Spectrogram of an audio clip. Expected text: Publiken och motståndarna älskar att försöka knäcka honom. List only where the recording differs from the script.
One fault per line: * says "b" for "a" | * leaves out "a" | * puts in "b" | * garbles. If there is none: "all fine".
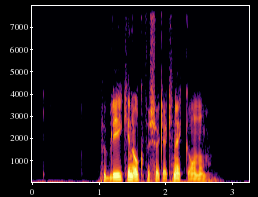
* leaves out "motståndarna älskar att"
